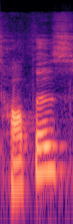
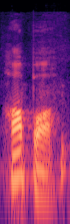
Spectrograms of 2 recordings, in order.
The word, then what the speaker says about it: Hopper: of the famous Hoppers. How you say it? Hoppa? Hopper. Hoppa. The Hoppers. You sound like you're from Virginia. They say hoppa. They don't put an ER on it.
